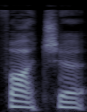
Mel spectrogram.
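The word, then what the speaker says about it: Foča: Foca, pronounced Focha, a town of Bosnia situated at the confluence of the Drina and Sehatina rivers, and encircled by wooded mountains.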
